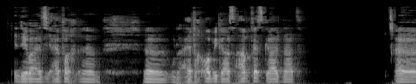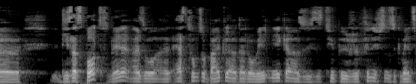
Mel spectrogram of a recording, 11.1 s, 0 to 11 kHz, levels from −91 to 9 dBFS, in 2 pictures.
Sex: male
